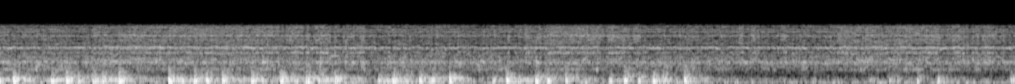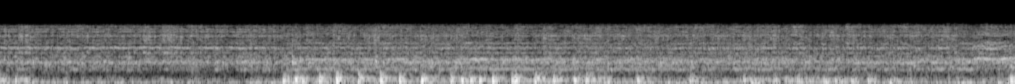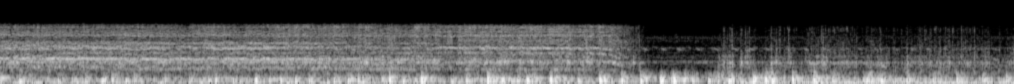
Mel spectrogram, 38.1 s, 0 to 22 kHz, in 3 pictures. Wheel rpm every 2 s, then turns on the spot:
160, 160, 160, 160, 160, 160, 160, 160, 160, 160, 160, 160, 160, 160, 160, 160, 100, 30, 30.
34-38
